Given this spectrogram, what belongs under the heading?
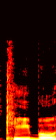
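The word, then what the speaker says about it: Keybeaux: called ricochet so again his name is kibo he's a rapper and that is spelled k e y b e a u x okay and again the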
